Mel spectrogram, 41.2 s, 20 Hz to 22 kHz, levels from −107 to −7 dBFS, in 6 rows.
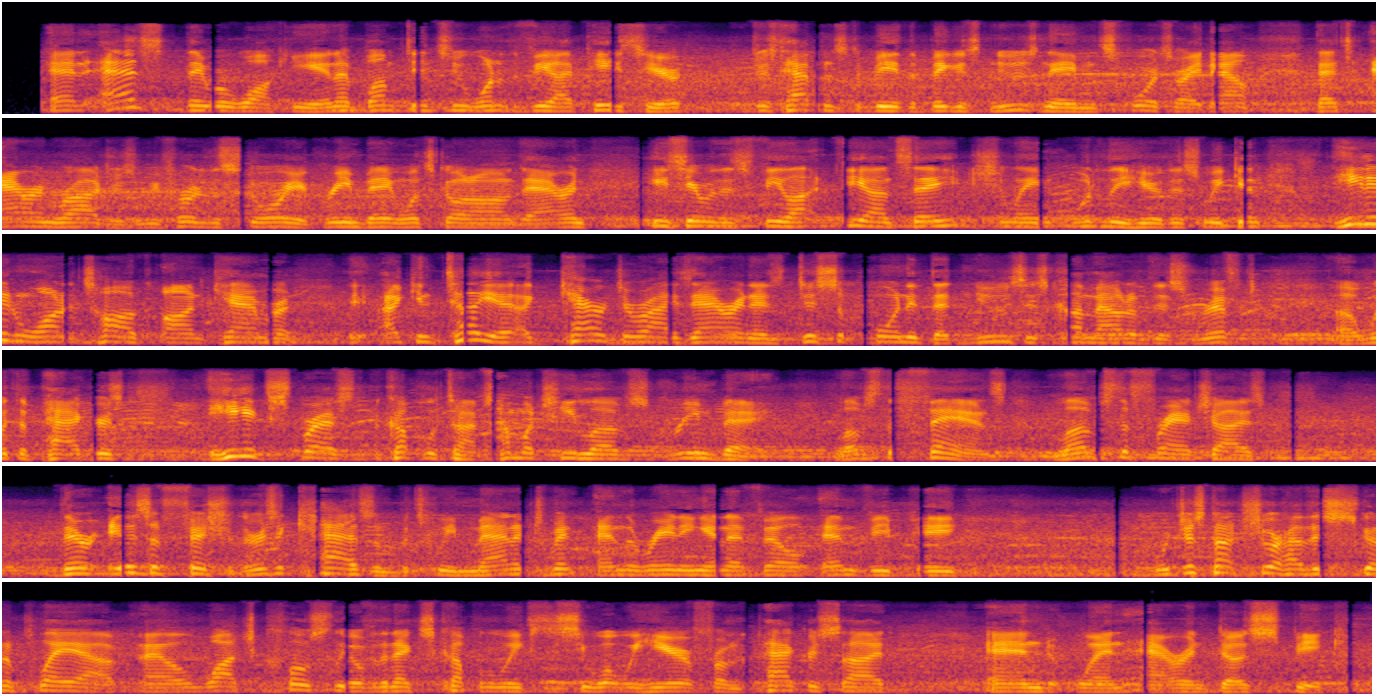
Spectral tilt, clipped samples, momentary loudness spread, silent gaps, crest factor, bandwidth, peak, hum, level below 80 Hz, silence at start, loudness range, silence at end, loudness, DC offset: -3 dB/octave; under 0.1%; 7 LU; none; 22 dB; 11.5 kHz; -4 dBFS; none; -74 dBFS; 0.2 s; 2 LU; 0 s; -24 LUFS; under 0.1%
